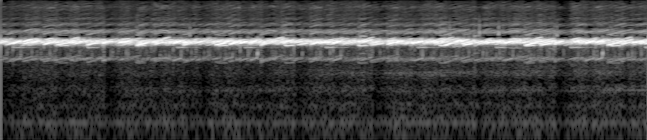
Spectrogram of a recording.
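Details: Spring peepers calling in a dense chorus at a frog pond at night early in the year: continuous high peeping notes overlapping into a steady shrill band, with faint low sounds underneath.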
